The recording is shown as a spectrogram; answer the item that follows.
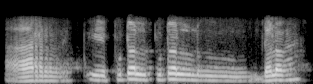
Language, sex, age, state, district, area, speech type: Odia, male, 18-30, Odisha, Boudh, rural, conversation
